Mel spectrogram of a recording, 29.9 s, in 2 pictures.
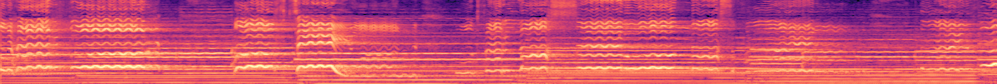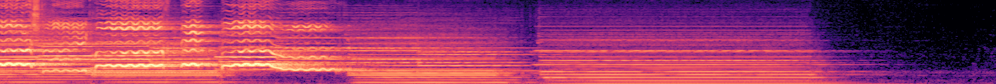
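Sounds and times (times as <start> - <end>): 
recitative singing: 0.0 - 20.3.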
